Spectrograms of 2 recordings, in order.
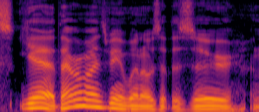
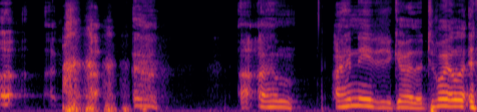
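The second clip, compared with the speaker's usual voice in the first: very high-pitched, hesitant, halting stammer; 10 semitones higher, 6 dB quieter than usual. Retelling own reply to a teacher: imitating own past hesitant stammering. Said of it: "I'd just be sitting there going".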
